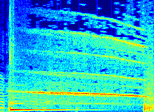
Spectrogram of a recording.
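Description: A firecracker goes off with a sharp burst, followed by a loud, sustained whistling tone that sinks slightly in pitch for nearly two seconds before a second burst cuts it off.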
